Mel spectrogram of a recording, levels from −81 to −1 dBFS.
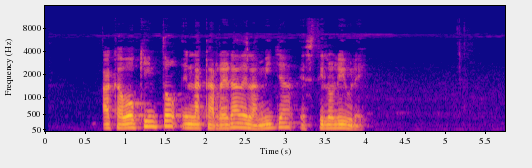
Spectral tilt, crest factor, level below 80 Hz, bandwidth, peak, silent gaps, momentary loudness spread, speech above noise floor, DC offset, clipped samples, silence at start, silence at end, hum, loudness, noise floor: -7.5 dB/octave; 18 dB; -42 dBFS; 10 kHz; -2 dBFS; none; 9 LU; 45 dB; under 0.1%; under 0.1%; 0.7 s; 1.75 s; none; -18 LUFS; -62 dBFS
